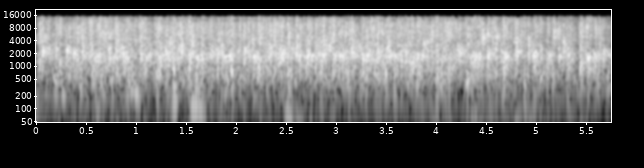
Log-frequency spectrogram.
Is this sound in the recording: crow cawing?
no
